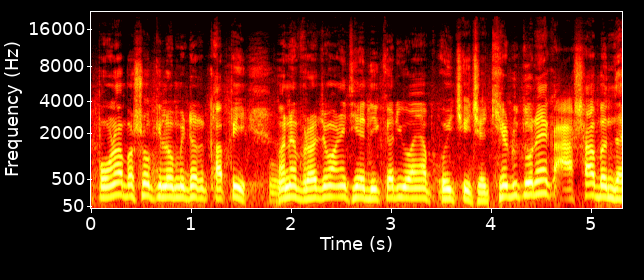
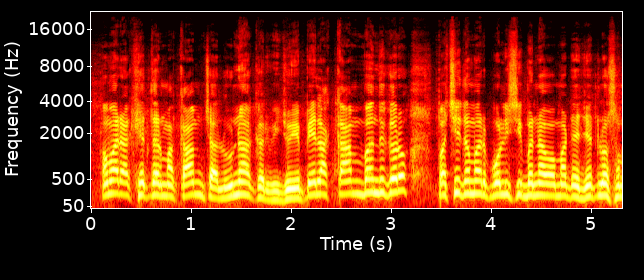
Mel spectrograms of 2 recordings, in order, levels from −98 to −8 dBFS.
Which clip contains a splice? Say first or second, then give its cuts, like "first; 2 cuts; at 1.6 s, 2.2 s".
first; 1 cut; at 4.0 s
